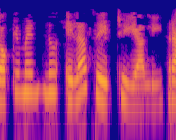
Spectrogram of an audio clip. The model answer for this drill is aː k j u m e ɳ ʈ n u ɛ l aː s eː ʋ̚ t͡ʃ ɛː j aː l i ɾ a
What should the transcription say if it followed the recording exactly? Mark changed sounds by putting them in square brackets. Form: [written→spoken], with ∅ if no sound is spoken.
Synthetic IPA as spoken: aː k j u m e ɳ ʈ n u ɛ l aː s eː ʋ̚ t͡ʃ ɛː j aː l i ɾ a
